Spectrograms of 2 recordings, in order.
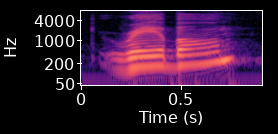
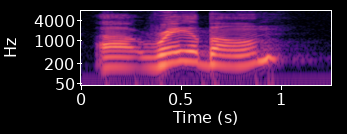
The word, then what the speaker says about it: Rehoboam: Rehoboam, thank you for the interpretation of tongues. I appreciate it. Okay? Rehoboam.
